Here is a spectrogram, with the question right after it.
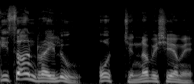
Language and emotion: Telugu, neutral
